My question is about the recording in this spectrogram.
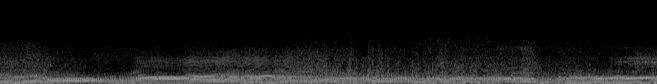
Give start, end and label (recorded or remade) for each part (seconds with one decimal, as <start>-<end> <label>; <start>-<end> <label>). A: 0.0-0.5 remade; 0.5-4.5 recorded; 4.5-6.6 remade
